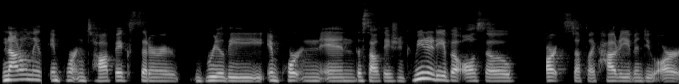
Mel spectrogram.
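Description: Someone talks at a very fast pace with an American accent. The sound is dry and close, with no echo. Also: woman. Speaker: artist and special education teacher. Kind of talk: interview.

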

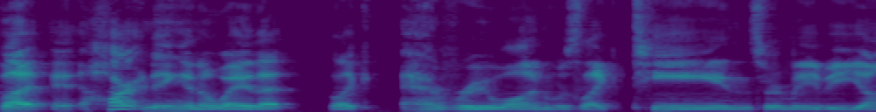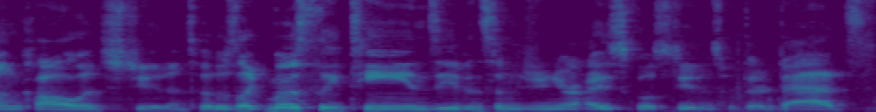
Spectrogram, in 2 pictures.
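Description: On a very clean recording with a silent background, a plain, everyday voice moves at a moderate pace with ordinary pitch variation and big swings in loudness. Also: man. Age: 20s. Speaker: podcast guest. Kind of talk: casual chat.

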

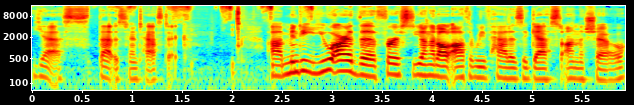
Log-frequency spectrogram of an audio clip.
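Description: With an American accent, a woman talks at a moderate pace in a very deep, low pitch and lively intonation. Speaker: podcast host. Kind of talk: casual interview chat.

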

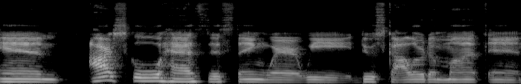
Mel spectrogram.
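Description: Speaking at a very slow pace with a New Orleans accent, a man has a bright, sharp tone and a medium pitch. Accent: New Orleans American. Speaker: service volunteer, school mentor. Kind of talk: casual interview.

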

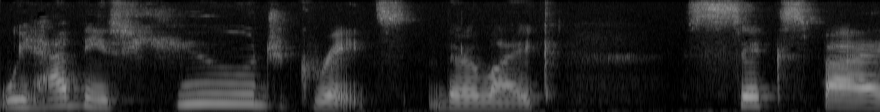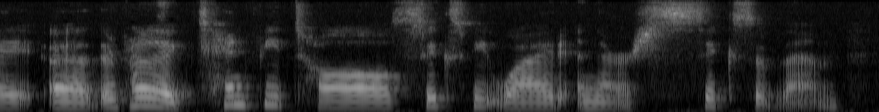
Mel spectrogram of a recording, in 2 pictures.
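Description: With an American accent, a woman speaks at a very slow pace in a medium pitch, her dark, mellow tone showing ordinary pitch variation against a quiet background. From Texas. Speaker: fiber artist. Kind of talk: casual interview. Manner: halting, many fillers.

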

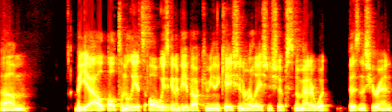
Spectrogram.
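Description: A man with an American accent talks very fast in a very deep, low pitch with vocal fry and ordinary pitch variation. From US Northeast, Boston area. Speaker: renewable energy company CEO. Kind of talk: interview. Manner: halting, many repetitions and fillers.

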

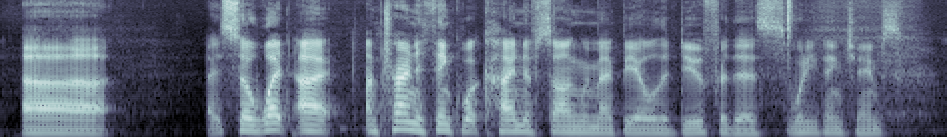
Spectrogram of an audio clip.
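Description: On a very clean recording with a silent background, an unremarkable speaking voice goes at a fairly quick pace, its pitch varying in an ordinary way. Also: man, medium pitch for a man. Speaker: podcast host. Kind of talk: casual chat.

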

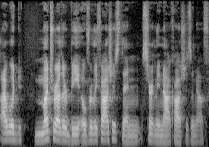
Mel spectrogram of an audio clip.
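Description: With a slight Southern US accent, a man talks with fairly even intonation. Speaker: podcast host. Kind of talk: casual interview chat.

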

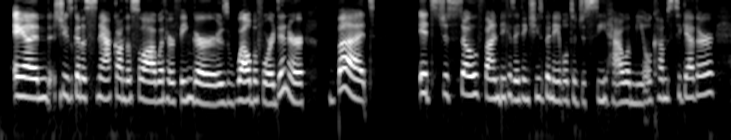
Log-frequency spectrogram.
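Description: In a normal speaking voice, a woman with a fairly high pitch talks at a moderate pace, her intonation fairly even. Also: very clean recording, silent background. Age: 30s. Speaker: cookbook author. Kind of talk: casual chat.

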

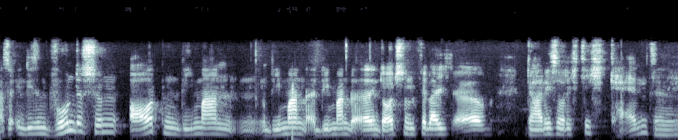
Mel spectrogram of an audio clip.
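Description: At a fairly slow pace, a man with a medium pitch talks with ordinary pitch variation. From northern Bohemia, Czechoslovakia. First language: Czech (speaking German). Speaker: novelist. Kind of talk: interview. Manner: halting.

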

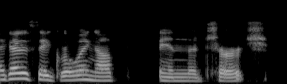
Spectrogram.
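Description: With vocal fry and ordinary pitch variation, a woman talks at a moderate pace. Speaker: co-host, interviewer. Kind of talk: casual conversation.

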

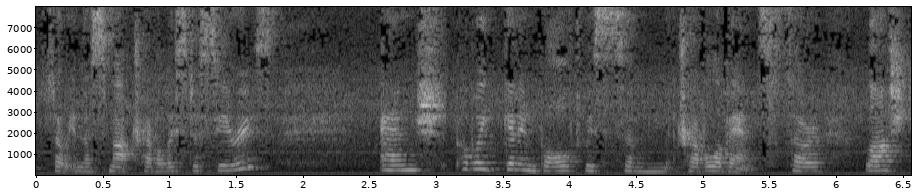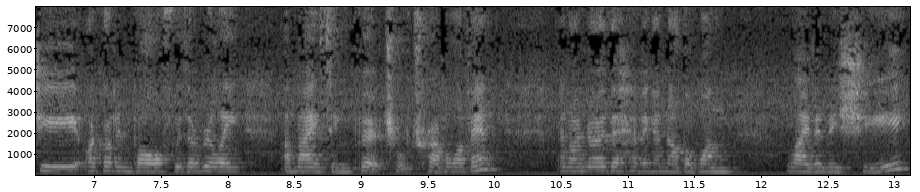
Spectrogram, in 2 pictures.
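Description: A woman's medium-pitched voice at a fairly quick pace, with ordinary pitch variation, audible room echo and noticeable background noise. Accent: Australian. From Australia. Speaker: travel writer. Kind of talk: casual interview chat.

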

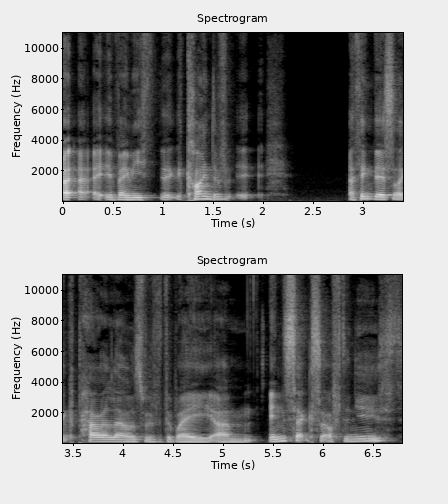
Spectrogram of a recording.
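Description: The pace of this man's speech is moderate. His recording is very clean, and the background is silent. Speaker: podcast co-host. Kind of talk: casual chat. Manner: hesitant, with frequent fillers.

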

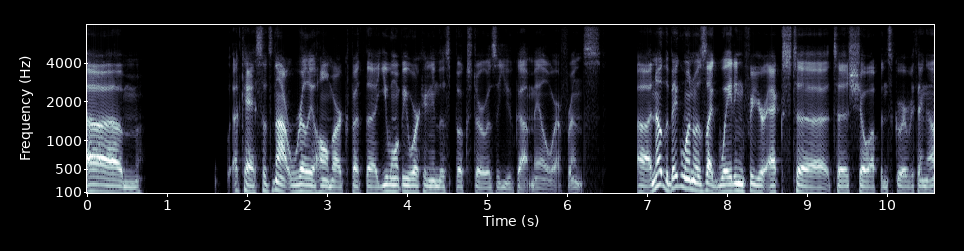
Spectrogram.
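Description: In a very clean recording with a silent background, a man with a plain, everyday voice speaks at a fairly low pitch and fairly quick pace. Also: ordinary pitch variation. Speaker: podcaster and musician. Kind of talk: casual chat.

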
